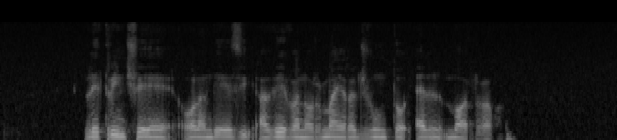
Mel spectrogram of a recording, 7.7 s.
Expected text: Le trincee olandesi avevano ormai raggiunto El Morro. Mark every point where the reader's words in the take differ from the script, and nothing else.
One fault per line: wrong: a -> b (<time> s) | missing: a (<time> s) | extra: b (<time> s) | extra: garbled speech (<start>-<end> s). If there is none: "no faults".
no faults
